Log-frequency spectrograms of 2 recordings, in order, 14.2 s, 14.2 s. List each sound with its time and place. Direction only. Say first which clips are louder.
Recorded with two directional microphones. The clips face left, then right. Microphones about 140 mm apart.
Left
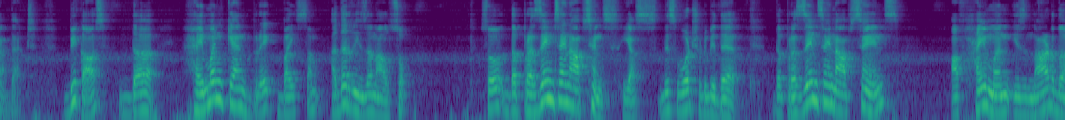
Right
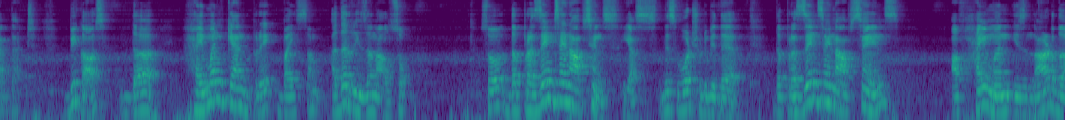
0.1 s a sound: left 6 dB; 50° left (ahead or behind)
0.9 s speech: left 5 dB; 50° left (ahead or behind)
6.4 s speech: left 7 dB; 50° left (ahead or behind)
